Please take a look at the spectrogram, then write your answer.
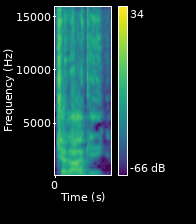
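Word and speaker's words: Tsalagi: Chilagi, you know, Chilagi is basically how the second word's pronounced.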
